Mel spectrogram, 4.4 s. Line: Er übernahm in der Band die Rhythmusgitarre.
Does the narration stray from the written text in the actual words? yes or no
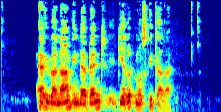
no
